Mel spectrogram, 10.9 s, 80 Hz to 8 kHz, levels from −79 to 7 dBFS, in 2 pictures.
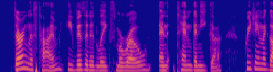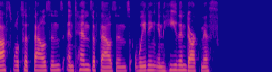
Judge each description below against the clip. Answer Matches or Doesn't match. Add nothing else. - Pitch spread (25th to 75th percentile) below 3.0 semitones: Matches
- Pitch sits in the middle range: Matches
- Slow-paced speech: Matches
